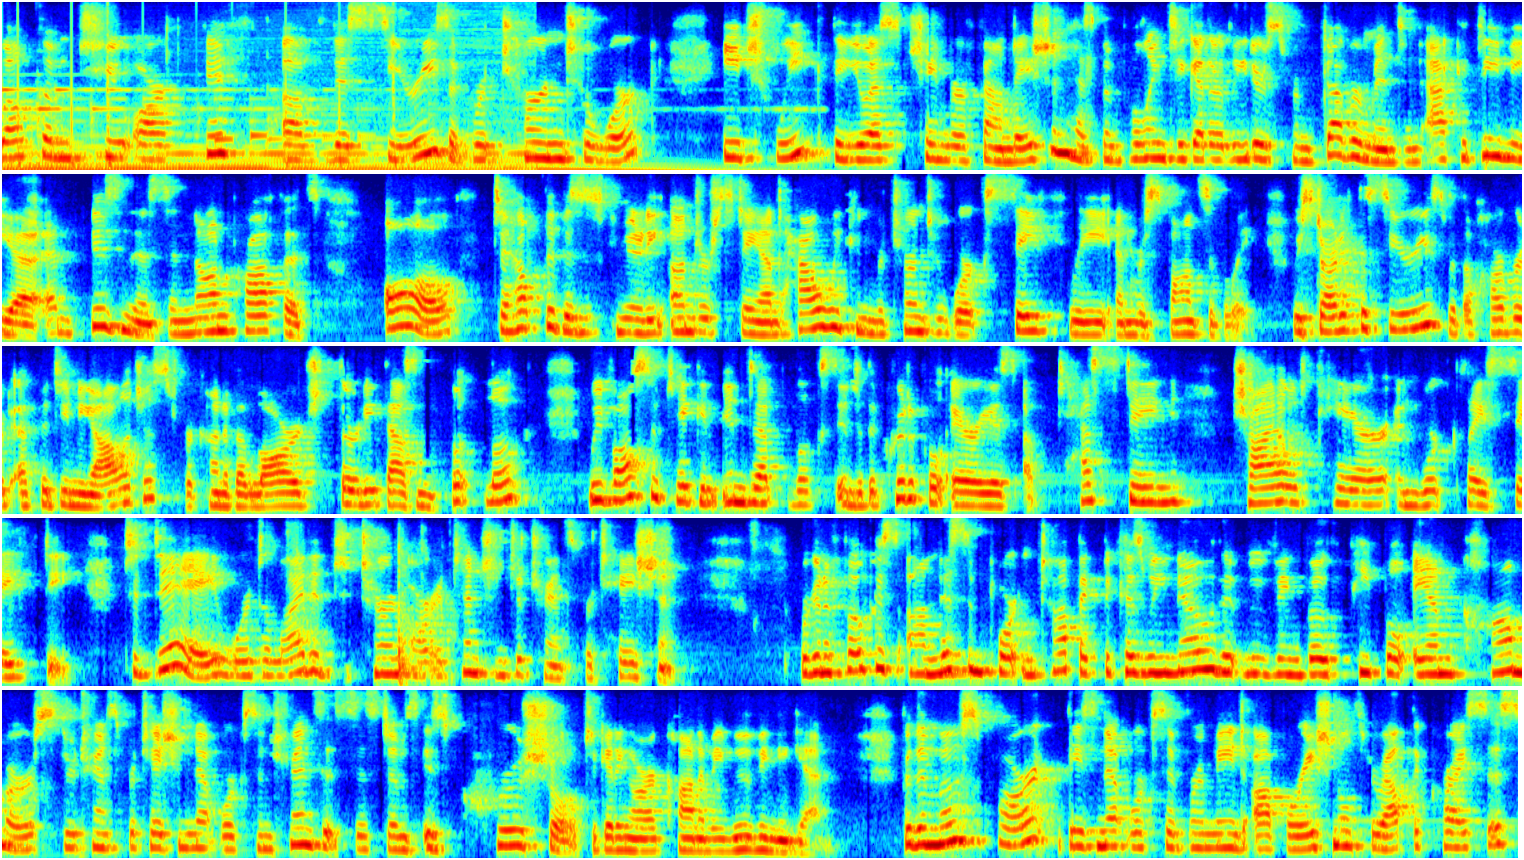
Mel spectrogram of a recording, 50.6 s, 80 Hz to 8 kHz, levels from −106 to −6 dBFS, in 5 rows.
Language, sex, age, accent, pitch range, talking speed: English, female, 40-59, American, 190-245 Hz, 155 wpm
